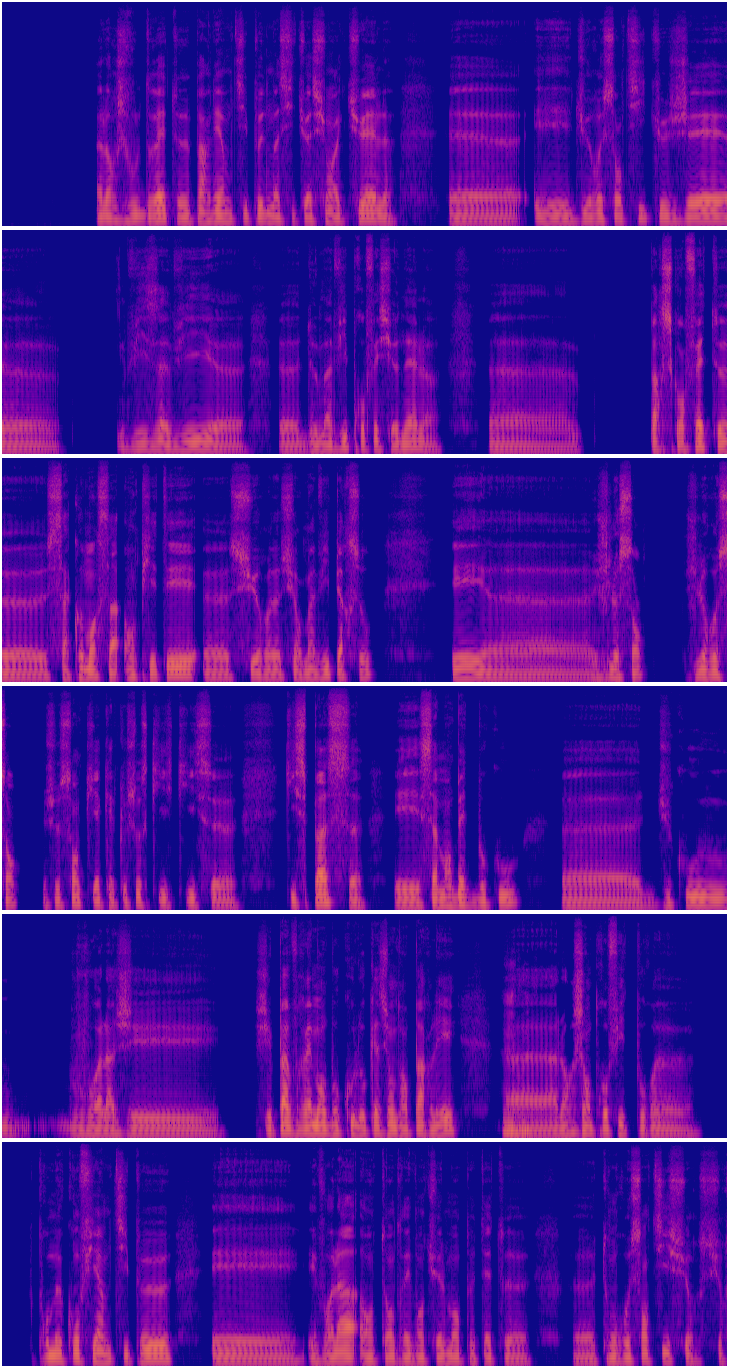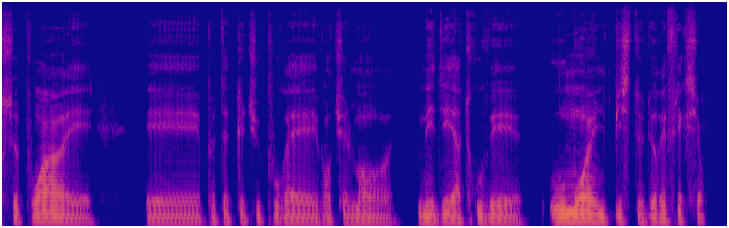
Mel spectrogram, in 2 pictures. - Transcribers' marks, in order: drawn out: "heu"; drawn out: "j'ai"
- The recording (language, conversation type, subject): French, advice, Comment gérer la culpabilité liée au déséquilibre entre vie professionnelle et vie personnelle ?
- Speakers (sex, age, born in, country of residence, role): male, 35-39, France, France, advisor; male, 40-44, France, France, user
